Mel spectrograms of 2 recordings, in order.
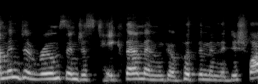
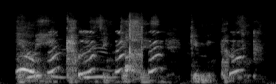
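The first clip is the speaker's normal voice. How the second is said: put-on goblin voice, much higher, quieter; 6 dB quieter than usual. Joining in the bit, in a cup goblin voice. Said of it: "she's going to do her cup goblin impression".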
